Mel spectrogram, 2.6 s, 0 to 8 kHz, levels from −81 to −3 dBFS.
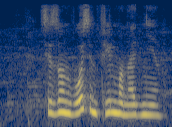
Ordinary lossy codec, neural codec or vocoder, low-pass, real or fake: AAC, 32 kbps; none; 7.2 kHz; real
